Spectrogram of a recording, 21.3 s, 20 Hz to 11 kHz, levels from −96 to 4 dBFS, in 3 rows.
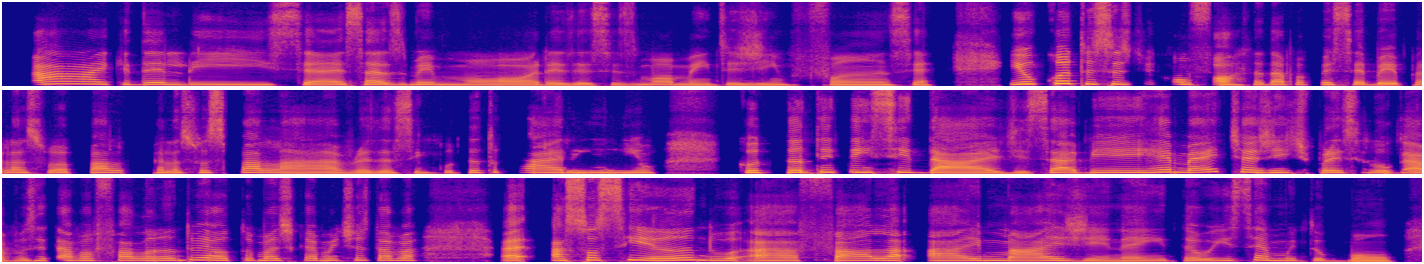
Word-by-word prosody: Ai, 305 +2 +3
que 265 0 -5
delícia, 215 -4 -1
essas 210 +1 +1
memórias, 195 -4 -1
esses 195 -1 -4
momentos 195 -2 -2
de 190 - -2
infância, 185 0 -2 0.4
e 280 - +6
o 305 - +7
quanto 350 0 +5
isso 295 0 +3
te 280 +1 -24
conforta, 210 -7 +1
dá 215 +1 +1
para 240 - -6
perceber 225 -3 0
pela 220 0 -2
sua 220 +1 -1
pala 240 +1 +1
pelas 205 -2 -2
suas 230 +1 -3
palavras 190 -6 0
assim, 185 +1 -3
com 195 +3 -8
tanto 235 +7 -5
carinho, 220 -3 0 0.4
com 250 - +4
tanta 280 +2 +4
intensidade, 200 - +2
sabe. 220 +2 +1
E 255 +2 +1
remete 295 +4 +1
a 285 - +4
gente 235 -1 -3
para 235 - +2
esse 230 0 -4
lugar, 215 -3 +1
você 215 +5 -5
estava 240 +1 -1
falando 255 +4 -1
e 300 - +2
automaticamente 270 0 -2
eu - - -1
estava, 275 0 0 0.4
eh, - - +6
associando 275 -2 +2
a 220 -1 +2
fala 250 +2 +2
à 230 0 0
imagem, 225 -4 0
né, 190 +1 -2
então, 210 +2 -3
isso 235 +7 -5
é 285 - +3
muito 225 -2 -4
bom, 170 -2 -2
225 Hz, 165 wpm, -20 LUFS, 200-260 Hz, 0.4 s, o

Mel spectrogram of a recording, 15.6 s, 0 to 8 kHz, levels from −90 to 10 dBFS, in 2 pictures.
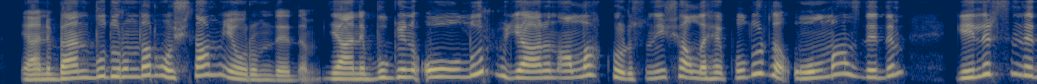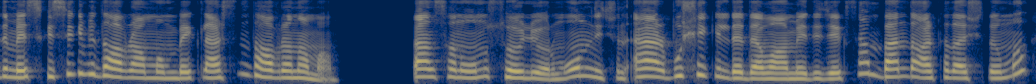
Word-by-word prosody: Yani, 180 0 0
"Ben 230 +3 +3
bu 290 +1 +1
durumdan 280 +3 +2
hoşlanmıyorum," 245 - 0
dedim. 155 +5 -6
Yani, 195 -2 +1
"Bugün 250 +2 +1
o 255 - +4
olur, 275 +9 +2
yarın 240 -1 +2
Allah 255 +8 0
korusun 215 - -3
inşallah 240 -2 0
hep 210 +1 -4
olur 370 +10 -1
da, 315 - +1
olmaz," 260 - -1
dedim. 255 +7 0 0.4
"Gelirsin," 355 - 0
dedim 280 -5 +1
"Eskisi 275 +6 0
gibi 370 -3 -1
davranmamı 235 -7 +1
beklersin, 235 - -2
davranamam. 240 - +1 0.6
Ben 275 0 +4
sana 265 -2 -3
onu 240 +4 -2
söylüyorum. 220 -8 +1
Onun 285 +3 0
için 220 -2 -6
eğer 275 -3 +2
bu 305 - +2
şekilde 280 - -1
devam 200 -1 +2
edeceksen 205 - -2
ben 275 +1 +3
de 275 - 0
arkadaşlığımı 230 - -2
245 Hz, 155 wpm, -23 LUFS, 220-285 Hz, 0.6 s, o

